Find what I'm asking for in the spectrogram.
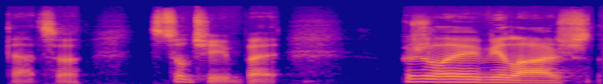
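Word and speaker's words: Beaujolais Villages: That's how it's spelled on when you guys look at it. It's going to say Villages, pronounced Beaujolais Village.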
